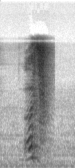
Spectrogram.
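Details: Husband sneezing, wife saying "bless you" and fearing he has flu: a single loud sneeze, a brief voiced intake then a sharp hissing burst, in a quiet room; sneezing.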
